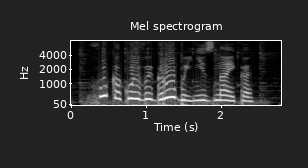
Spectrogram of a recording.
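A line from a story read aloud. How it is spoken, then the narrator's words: Exclaim. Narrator (Russian): воскликнула Снежинка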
